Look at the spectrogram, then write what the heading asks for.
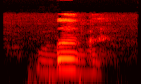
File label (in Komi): "быг" kpv f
